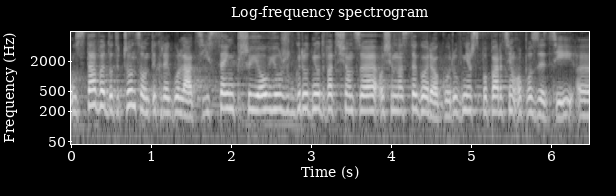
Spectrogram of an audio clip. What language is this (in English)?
Polish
